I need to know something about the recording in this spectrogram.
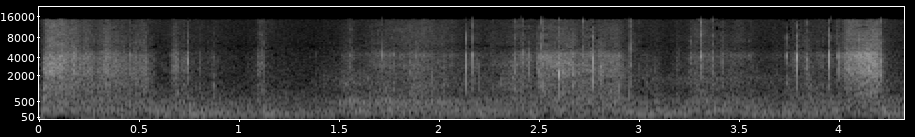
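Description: Paper rustling and crinkling in irregular bursts with small scattered clicks, as a tag or card is drawn out of a paper pocket in a handmade coffee-dyed paper journal and the pages are handled.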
